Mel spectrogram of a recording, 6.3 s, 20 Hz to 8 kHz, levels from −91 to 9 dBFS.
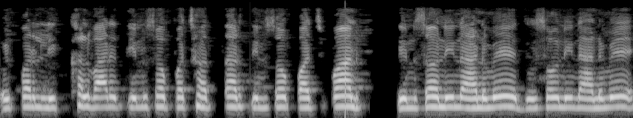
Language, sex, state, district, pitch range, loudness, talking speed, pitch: Hindi, male, Bihar, Sitamarhi, 200-215 Hz, -14 LUFS, 125 wpm, 210 Hz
